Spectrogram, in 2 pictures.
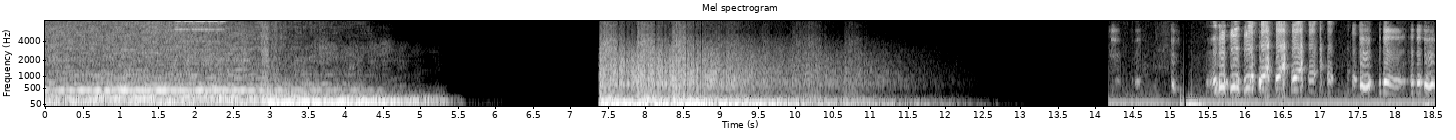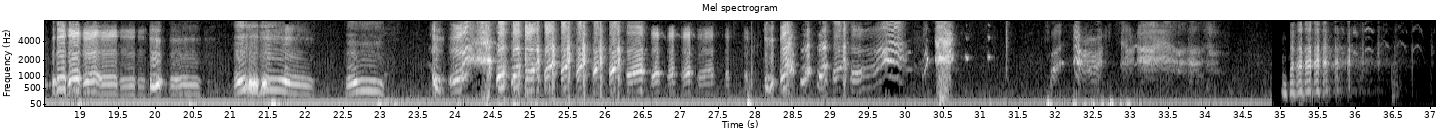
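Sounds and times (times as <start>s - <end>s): low hum: 0.0s - 5.1s
high-pitched laughter: 15.5s - 22.0s, 23.7s - 31.2s, 35.0s - 37.0s.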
